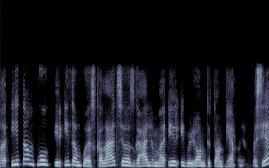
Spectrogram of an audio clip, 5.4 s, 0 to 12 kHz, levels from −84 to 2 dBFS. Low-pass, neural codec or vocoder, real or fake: 7.2 kHz; codec, 16 kHz, 0.8 kbps, ZipCodec; fake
